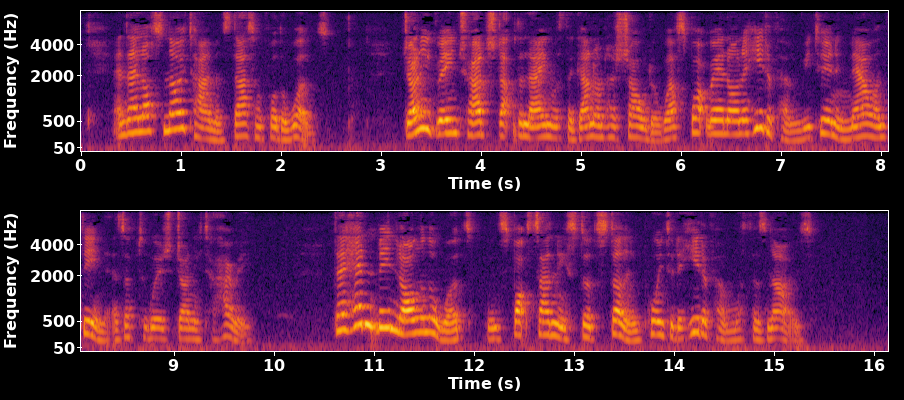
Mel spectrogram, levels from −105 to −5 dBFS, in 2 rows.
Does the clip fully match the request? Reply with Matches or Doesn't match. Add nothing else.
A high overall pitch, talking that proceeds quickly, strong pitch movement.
Matches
